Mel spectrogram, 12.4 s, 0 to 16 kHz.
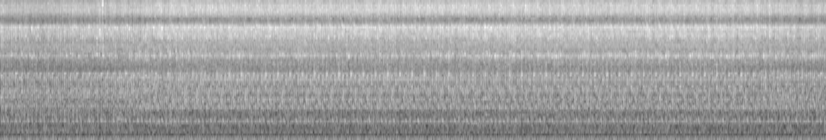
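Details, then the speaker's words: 2004 Mercedes OM460 diesel idling cold, showing blow-by: a loud, steady idle with an even beat and no knocks or misses, so the engine runs well. The water pump leaks and sprays antifreeze when hot; mileage unknown. "Here's the blow-by. The engine runs real good."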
